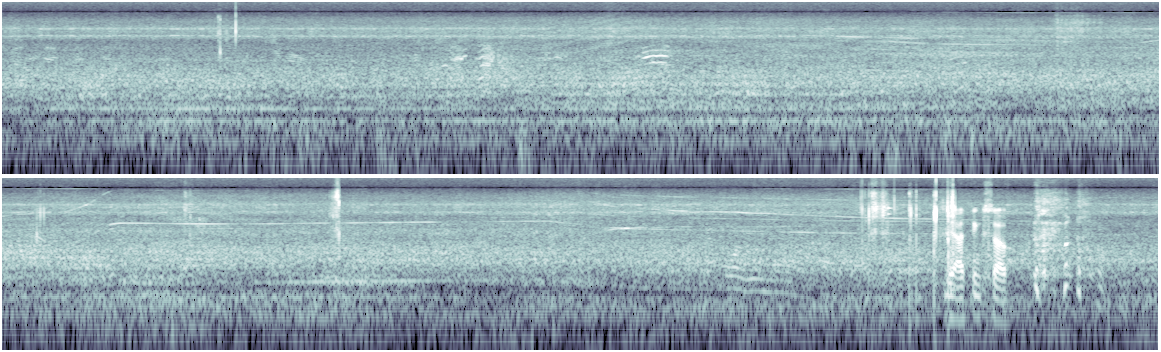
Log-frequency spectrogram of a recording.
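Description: An electric radio-controlled model plane's motor whines overhead, rising and falling in pitch.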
